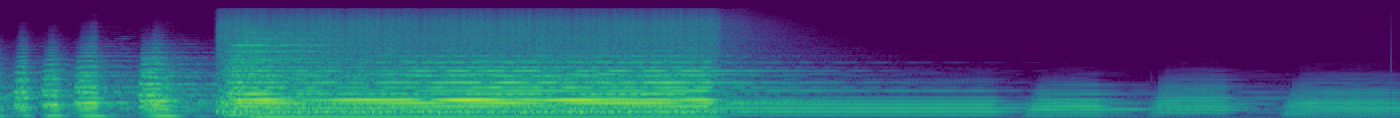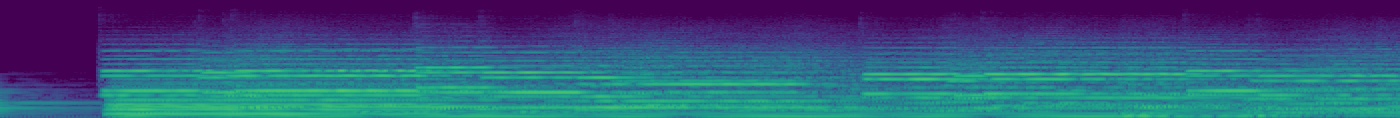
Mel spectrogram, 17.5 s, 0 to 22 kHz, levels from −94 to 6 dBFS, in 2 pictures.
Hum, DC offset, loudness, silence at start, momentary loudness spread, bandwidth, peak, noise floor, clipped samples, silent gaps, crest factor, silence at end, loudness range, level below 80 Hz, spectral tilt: none; under 0.1%; -19 LUFS; 0 s; 21 LU; 16 kHz; -2 dBFS; -49 dBFS; under 0.1%; none; 18 dB; 0 s; 19 LU; -36 dBFS; -5 dB/octave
